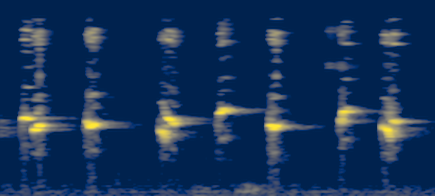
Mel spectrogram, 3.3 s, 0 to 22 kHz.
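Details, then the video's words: Caged songbird delivering a long 'ropelan' song style, sung in one breath for over two minutes; seven short slurred whistled notes, roughly every half second, each dipping or rising through a mid pitch with faint thin high overtones, no other sounds. "Inilah Ropelan Sekali Nafas 2 menit lebih"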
